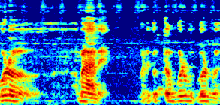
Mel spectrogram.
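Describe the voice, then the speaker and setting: The man speaks at a high pitch with fairly even intonation. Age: 80s+. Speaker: Marathi literary activist. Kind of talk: testimonial to camera.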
